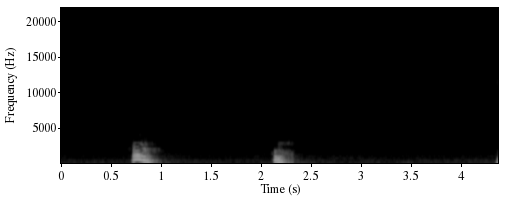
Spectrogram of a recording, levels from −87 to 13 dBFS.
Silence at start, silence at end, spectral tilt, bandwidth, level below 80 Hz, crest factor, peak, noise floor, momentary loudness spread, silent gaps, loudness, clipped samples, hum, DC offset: 0.7 s; 2.1 s; 2 dB/octave; 3.2 kHz; under -90 dBFS; 20 dB; -20 dBFS; -80 dBFS; 14 LU; none; -35 LUFS; under 0.1%; none; under 0.1%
